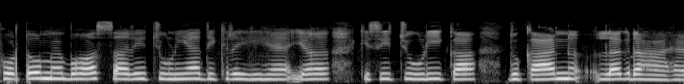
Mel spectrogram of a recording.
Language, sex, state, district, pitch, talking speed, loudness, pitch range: Hindi, female, Jharkhand, Deoghar, 245 Hz, 140 wpm, -14 LUFS, 240-255 Hz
